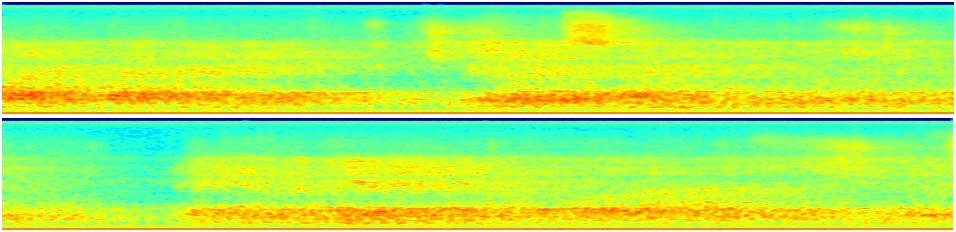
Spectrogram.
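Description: A man reads aloud steadily through a microphone in a large echoing hall.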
